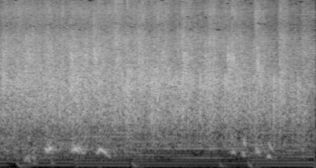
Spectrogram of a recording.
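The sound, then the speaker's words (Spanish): A church audience applauds steadily at the preacher's call for a good round of applause, a dense wash of many hands clapping at an even loudness throughout, with a few faint voices calling out underneath. “Dele un buen aplauso, porque una eternidad con Cristo nos espera.”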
